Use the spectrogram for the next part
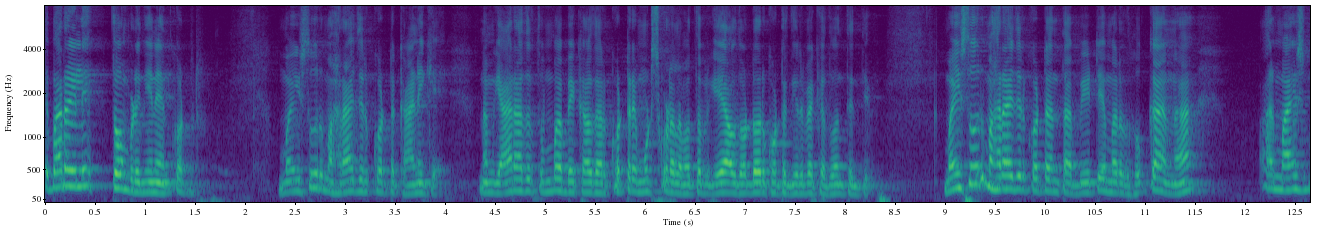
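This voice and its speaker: A man with a Kannada accent giving a public lecture, telling stories and acting out the quoted speech of the people in them. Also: high-pitched. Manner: animated storyteller, acts out quoted speech. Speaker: public speaker. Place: lecture hall.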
